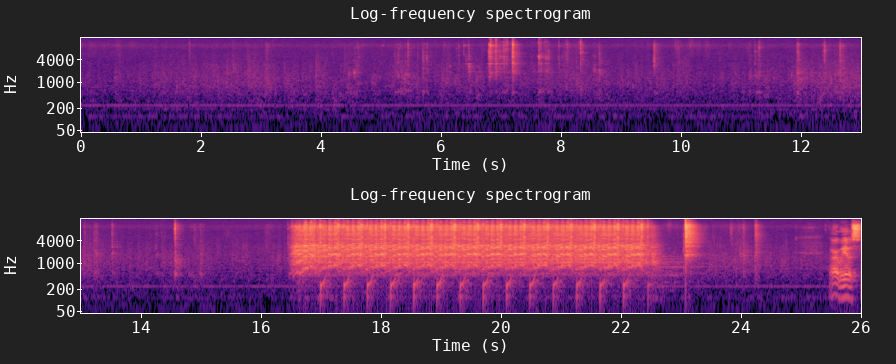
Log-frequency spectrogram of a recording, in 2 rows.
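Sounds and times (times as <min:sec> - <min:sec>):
engine cranking on electric starter: 0:16.5 - 0:22.7.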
